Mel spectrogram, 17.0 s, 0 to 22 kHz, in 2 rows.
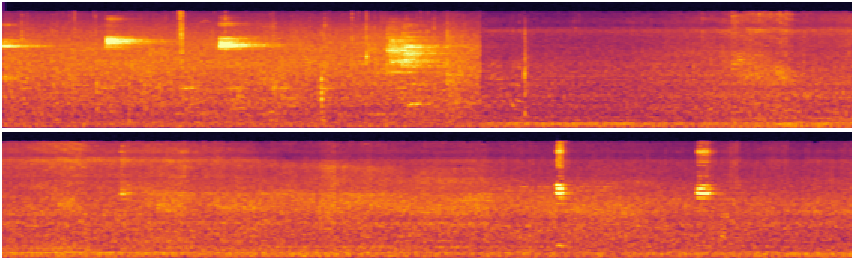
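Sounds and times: road traffic rumble: 0.0 - 17.0.

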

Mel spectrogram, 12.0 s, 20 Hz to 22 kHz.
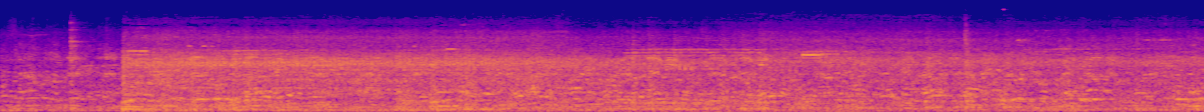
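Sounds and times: people's voices: 0.0 - 12.0
road traffic passing: 1.2 - 12.0.

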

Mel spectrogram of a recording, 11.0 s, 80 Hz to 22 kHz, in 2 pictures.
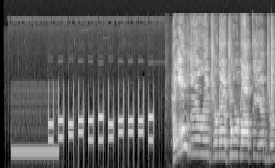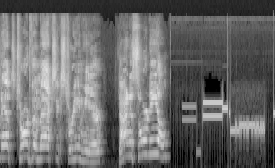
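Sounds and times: telephone dial tone: 0.2 - 3.1.

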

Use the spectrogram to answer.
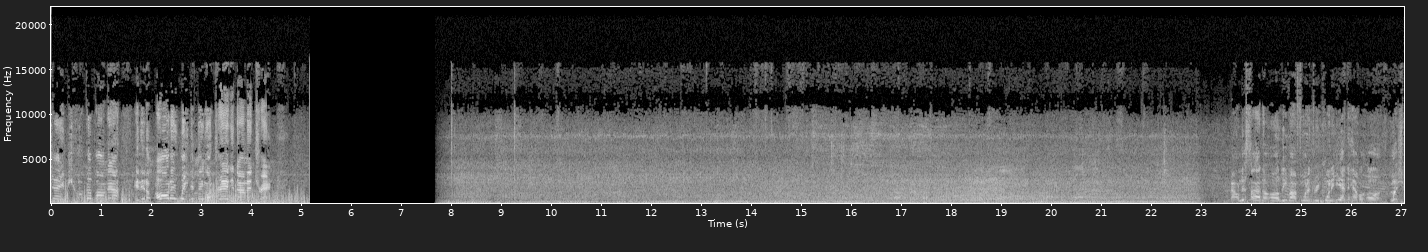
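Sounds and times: faint voices: 8.2 - 22.9.

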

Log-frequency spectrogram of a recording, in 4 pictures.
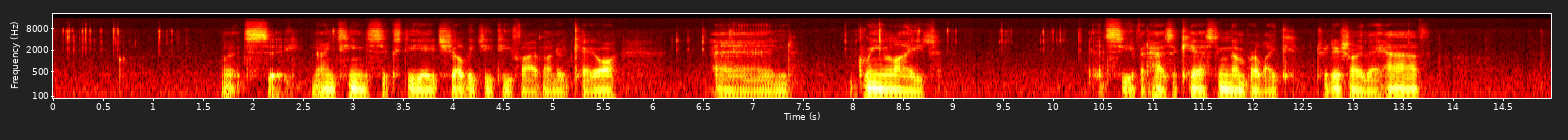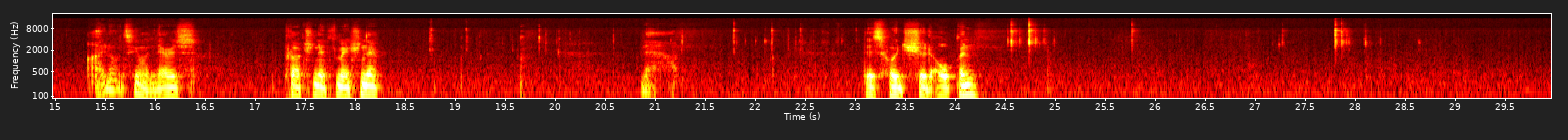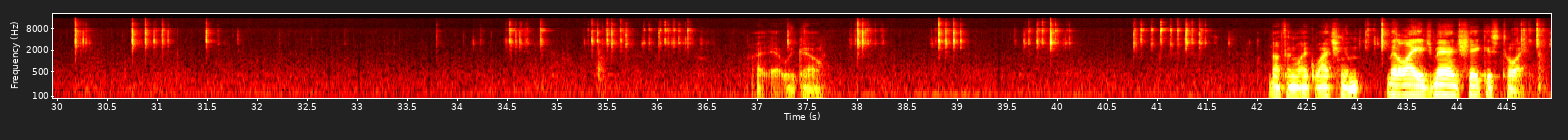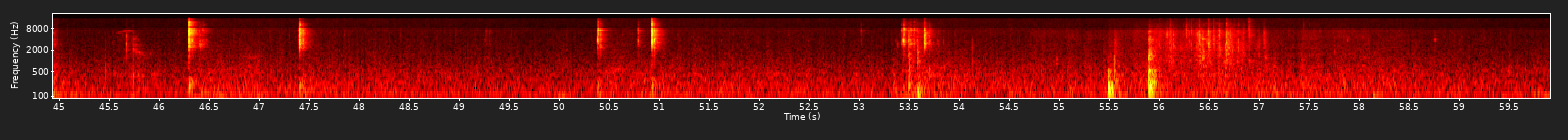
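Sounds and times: small rattles: 0.0 - 1.5, 7.9 - 10.4, 18.7 - 23.2, 24.3 - 26.0, 27.0 - 28.9, 30.1 - 36.6, 37.2 - 42.1, 43.0 - 43.6, 44.6 - 46.6, 50.3 - 51.2, 52.9 - 54.0, 55.9 - 57.2
toy car clicking: 30.2 - 31.7, 38.0 - 40.2, 40.8 - 41.8.

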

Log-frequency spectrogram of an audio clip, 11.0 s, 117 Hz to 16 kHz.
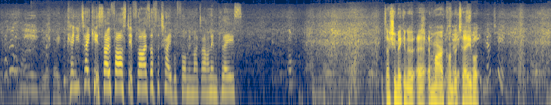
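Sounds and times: wooden planchette scraping on wood: 5.2 - 11.0.

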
